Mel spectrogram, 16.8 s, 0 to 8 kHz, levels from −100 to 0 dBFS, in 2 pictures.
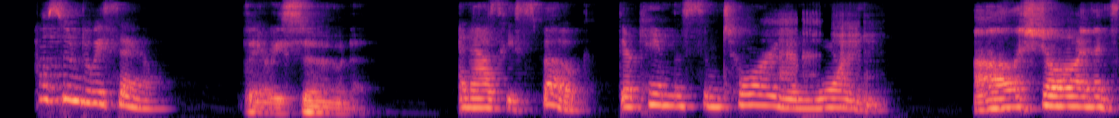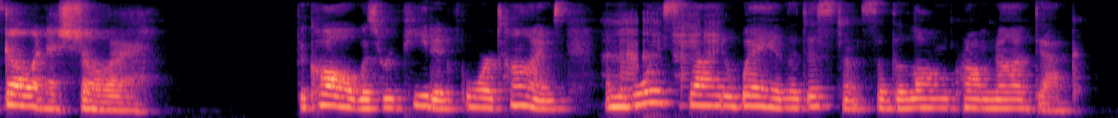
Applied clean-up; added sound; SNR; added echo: neural mask model DeepFilterNet 3.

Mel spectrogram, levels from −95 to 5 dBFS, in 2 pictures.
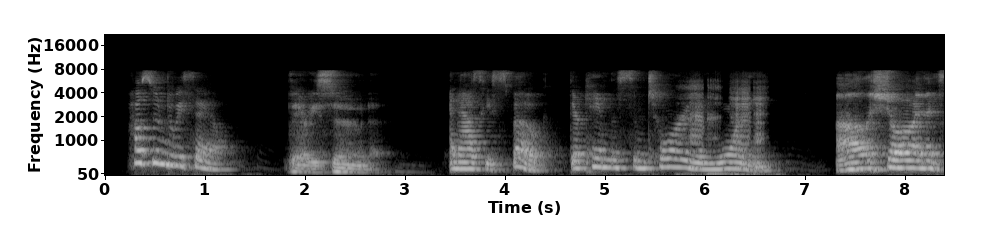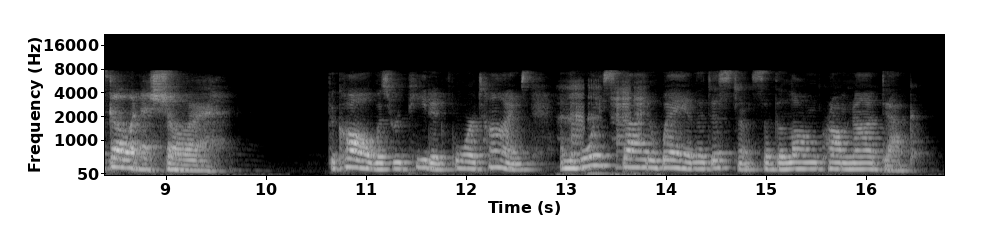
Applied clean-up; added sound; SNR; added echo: neural separator model SepFormer DNS4.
